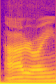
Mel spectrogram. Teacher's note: Many people make a mistake and they say Aroin, they leave out the Hey. Make sure you say the complete name Aharoin.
